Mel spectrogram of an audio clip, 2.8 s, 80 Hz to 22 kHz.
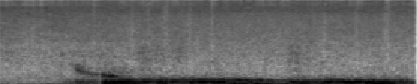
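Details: Low, continuous wavering rumble with gurgling pitch shifts: stomach growling (borborygmi) from a girl's empty stomach after reportedly not eating for 3 days.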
